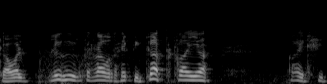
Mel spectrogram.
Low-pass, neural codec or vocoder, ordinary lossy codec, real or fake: 7.2 kHz; codec, 16 kHz, 16 kbps, FreqCodec, larger model; none; fake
